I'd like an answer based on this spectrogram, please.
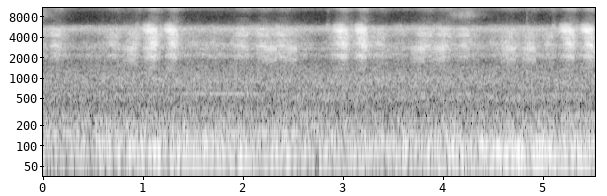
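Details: Katydid chorus in Marlborough, Connecticut, on August 8, 2011: high, raspy clusters of two or three pulses repeating about every second over a steady insect hiss, with a low rumble beneath.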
